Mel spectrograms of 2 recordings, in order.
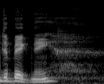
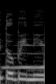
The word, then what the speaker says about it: d'Aubigny: names as a whole, Julie Debigny, who I'm sure that's not how you pronounce her name. Let me get an actual pronunciation of her name. An actual pronunciation of her name. Julie d'Aubigny was a famous 17th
